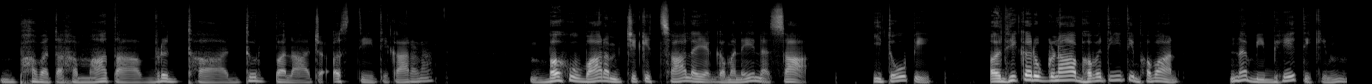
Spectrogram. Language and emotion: Sanskrit, fearful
